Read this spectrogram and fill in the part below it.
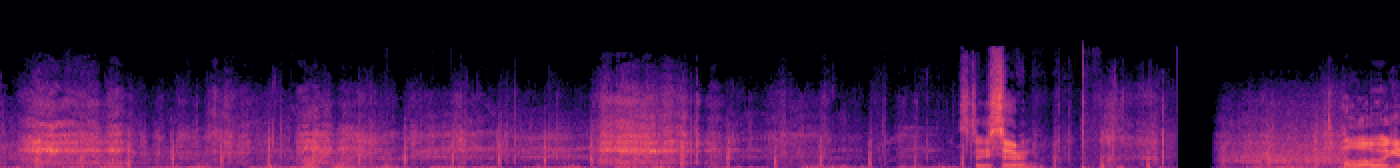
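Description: Footsteps thud steadily on a path.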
